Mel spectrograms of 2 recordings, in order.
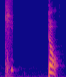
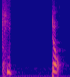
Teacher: The little tsu gives us a double T sound.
